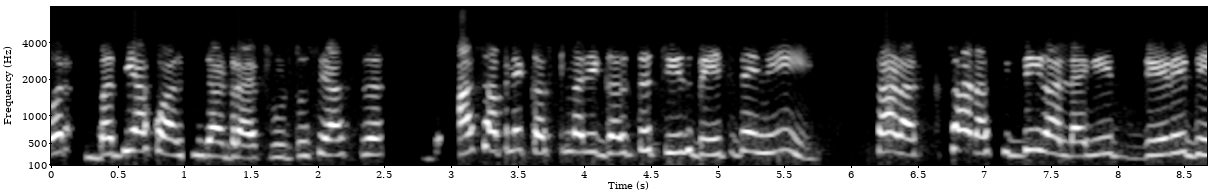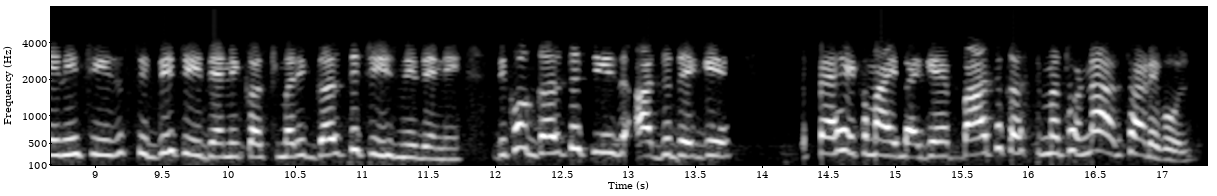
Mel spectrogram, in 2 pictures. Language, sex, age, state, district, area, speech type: Dogri, female, 30-45, Jammu and Kashmir, Jammu, urban, conversation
